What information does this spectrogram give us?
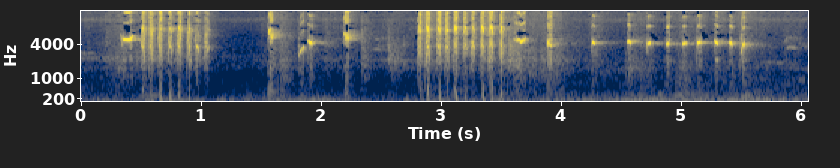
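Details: A Brown-throated sunbird, or Konin, sings a full-variety lure song. A rattling burst of rapid notes and a few sharp high chirps give way to an even series of clear, slightly falling high whistles.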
